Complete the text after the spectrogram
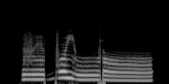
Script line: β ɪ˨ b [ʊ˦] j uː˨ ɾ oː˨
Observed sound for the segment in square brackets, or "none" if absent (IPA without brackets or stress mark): ʊ˦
